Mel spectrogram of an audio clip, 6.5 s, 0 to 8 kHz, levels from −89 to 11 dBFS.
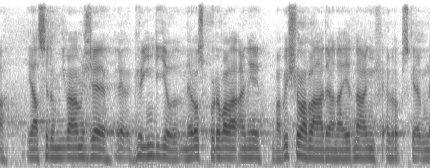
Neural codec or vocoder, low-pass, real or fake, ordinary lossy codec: codec, 44.1 kHz, 3.4 kbps, Pupu-Codec; 7.2 kHz; fake; Opus, 64 kbps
